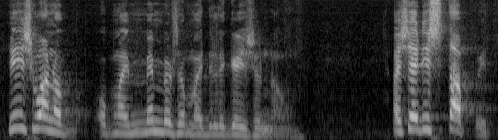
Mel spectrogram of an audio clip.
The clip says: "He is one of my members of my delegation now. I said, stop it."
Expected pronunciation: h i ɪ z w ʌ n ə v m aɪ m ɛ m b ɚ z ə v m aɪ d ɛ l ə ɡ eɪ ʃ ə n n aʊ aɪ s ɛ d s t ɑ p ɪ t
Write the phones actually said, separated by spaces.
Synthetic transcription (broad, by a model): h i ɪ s w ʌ n ə v m aɪ m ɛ m b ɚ s ə v m aɪ d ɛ l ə ɡ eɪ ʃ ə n n aʊ aɪ s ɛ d s t ɑ p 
